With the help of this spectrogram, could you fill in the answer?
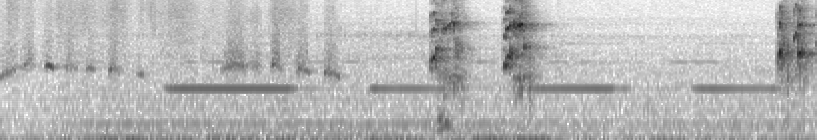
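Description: A bald eagle, perched inside a museum's raptor center, gives a high, chattering cackle: a quick run of thin piping notes, then a few loud, harsh bursts spaced a beat apart, over a steady background hum.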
